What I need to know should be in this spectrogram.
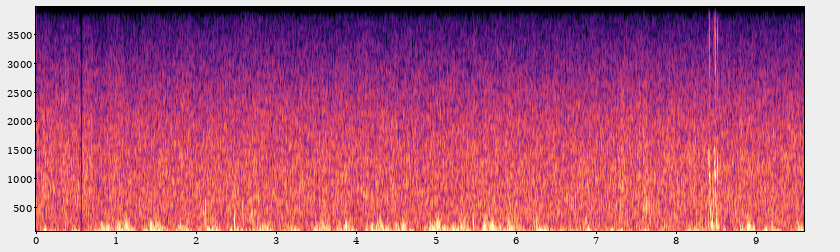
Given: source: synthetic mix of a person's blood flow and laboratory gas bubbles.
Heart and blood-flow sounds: Doppler ultrasound of blood flow; precordium
2.06-2.15 s: bubbles
2.44-2.81 s: bubbles
5.42-5.51 s: bubbles
7.57-7.66 s: bubbles
8.33-8.56 s: bubbles
From the record:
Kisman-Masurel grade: 122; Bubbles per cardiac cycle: 1 to 2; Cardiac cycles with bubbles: 10 to 50%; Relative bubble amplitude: moderate (0.250 to 0.450); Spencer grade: 2 (many but less than half of the cardiac periods contain bubble signals, singularly or in groups); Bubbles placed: anywhere in the cardiac cycle

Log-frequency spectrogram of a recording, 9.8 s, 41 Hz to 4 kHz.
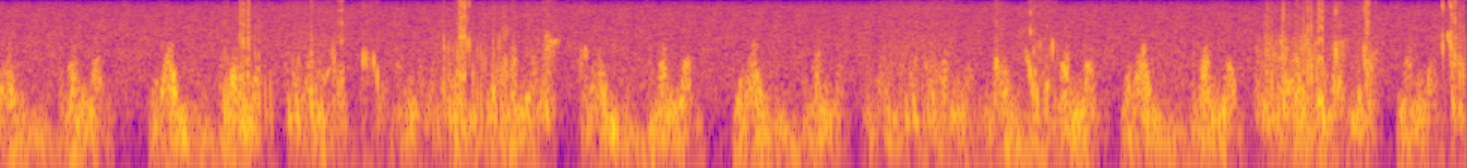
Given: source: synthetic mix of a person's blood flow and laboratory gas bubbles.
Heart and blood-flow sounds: Doppler ultrasound of blood flow; precordium
1.49-1.84 s: bubbles
1.91-2.34 s: bubbles
2.41-2.57 s: bubbles
2.94-3.75 s: bubbles
3.86-3.94 s: bubbles
5.88-6.38 s: bubbles
6.62-6.71 s: bubbles
6.84-7.07 s: bubbles
8.37-9.20 s: bubbles
9.62-9.78 s: bubbles
From the record:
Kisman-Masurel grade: 332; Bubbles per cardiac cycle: rolling drumbeat, 9 or more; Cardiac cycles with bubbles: 50 to 99%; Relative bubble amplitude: moderate (0.250 to 0.450); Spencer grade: 3 (all of the cardiac periods contain showers or single bubble signals, but not dominating or overriding the cardiac motion signals); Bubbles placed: only in the low amplitude regions of the cardiac cycle

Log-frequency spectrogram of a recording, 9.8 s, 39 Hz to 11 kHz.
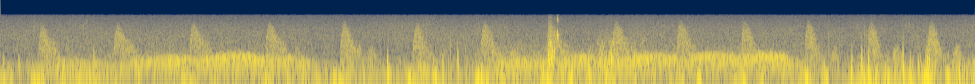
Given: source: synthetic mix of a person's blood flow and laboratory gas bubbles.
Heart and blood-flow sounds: Doppler ultrasound of blood flow; subclavian vein
5.46-5.62 s: bubbles
5.97-6.47 s: bubbles
From the record:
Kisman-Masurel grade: 213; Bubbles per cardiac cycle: several, 3 to 8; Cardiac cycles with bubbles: 1 to 10%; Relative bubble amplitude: loud (0.450 to 0.775); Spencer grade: 1 (occasional bubble signal discernible with the cardiac motion signal, with majority of cardiac periods free of bubbles); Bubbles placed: anywhere in the cardiac cycle

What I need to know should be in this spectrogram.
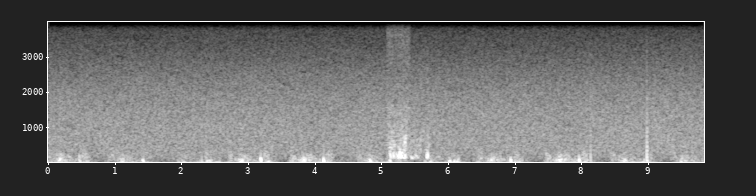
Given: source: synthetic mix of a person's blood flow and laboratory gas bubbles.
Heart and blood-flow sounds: Doppler ultrasound of blood flow; precordium
5.08-5.75 s: bubbles
From the record:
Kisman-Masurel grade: 213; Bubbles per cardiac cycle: several, 3 to 8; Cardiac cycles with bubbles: 1 to 10%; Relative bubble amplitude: loud (0.450 to 0.775); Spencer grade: 1 (occasional bubble signal discernible with the cardiac motion signal, with majority of cardiac periods free of bubbles); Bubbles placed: anywhere in the cardiac cycle

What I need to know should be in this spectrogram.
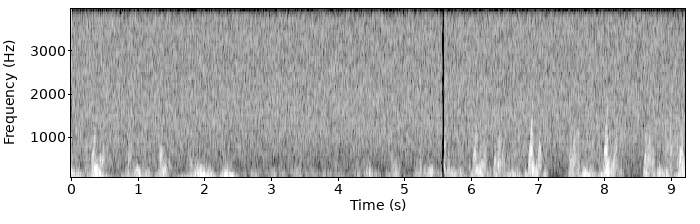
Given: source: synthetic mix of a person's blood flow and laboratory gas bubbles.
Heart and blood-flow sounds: Doppler ultrasound of blood flow; precordium
6.10-6.25 s: bubbles
From the record:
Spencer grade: 1 (occasional bubble signal discernible with the cardiac motion signal, with majority of cardiac periods free of bubbles); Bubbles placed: only in the low amplitude regions of the cardiac cycle

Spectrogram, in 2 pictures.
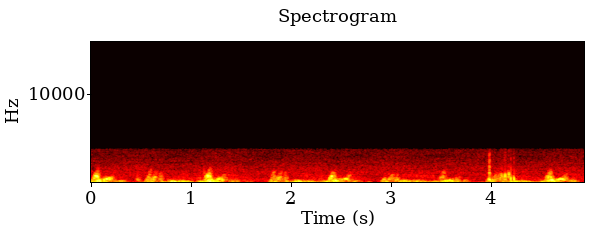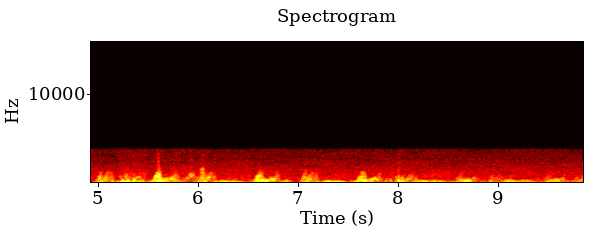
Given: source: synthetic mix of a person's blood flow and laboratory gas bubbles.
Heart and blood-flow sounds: Doppler ultrasound of blood flow; precordium
3.95-4.26 s: bubbles
5.21-5.49 s: bubbles
5.73-6.12 s: bubbles
7.75-8.09 s: bubbles
From the record:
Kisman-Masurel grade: 122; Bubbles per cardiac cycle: 1 to 2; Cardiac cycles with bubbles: 10 to 50%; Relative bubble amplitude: moderate (0.250 to 0.450); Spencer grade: 2 (many but less than half of the cardiac periods contain bubble signals, singularly or in groups); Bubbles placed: only in the low amplitude regions of the cardiac cycle

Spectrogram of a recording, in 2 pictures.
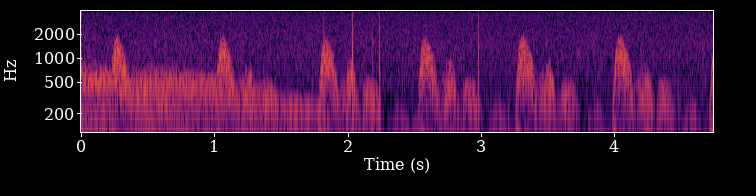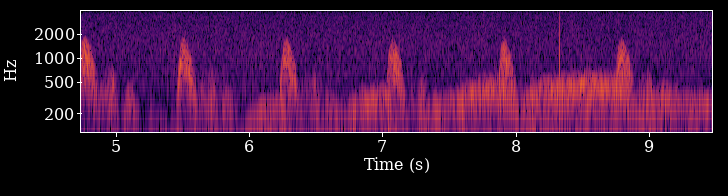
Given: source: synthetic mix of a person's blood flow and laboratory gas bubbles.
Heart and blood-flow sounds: Doppler ultrasound of blood flow; subclavian vein
no bubbles
From the record:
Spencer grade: 0 (complete lack of bubble signals)

